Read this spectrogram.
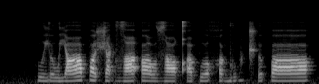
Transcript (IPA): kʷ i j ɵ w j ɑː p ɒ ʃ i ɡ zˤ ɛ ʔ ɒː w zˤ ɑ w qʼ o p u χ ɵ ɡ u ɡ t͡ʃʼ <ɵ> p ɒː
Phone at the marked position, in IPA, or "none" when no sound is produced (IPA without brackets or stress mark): ɵ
